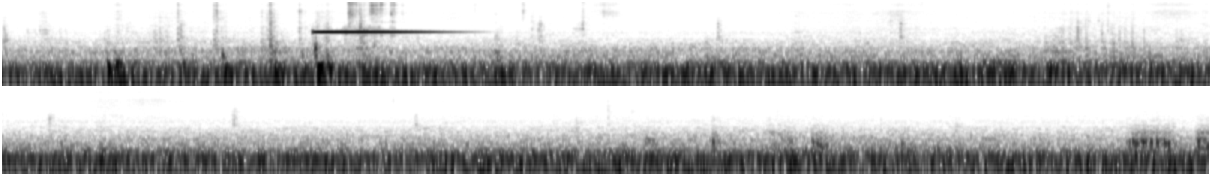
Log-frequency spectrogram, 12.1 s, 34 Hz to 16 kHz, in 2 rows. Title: Audi A4 B9 squeaky noise when turning/ parking/ bumpy roads.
